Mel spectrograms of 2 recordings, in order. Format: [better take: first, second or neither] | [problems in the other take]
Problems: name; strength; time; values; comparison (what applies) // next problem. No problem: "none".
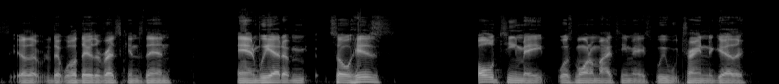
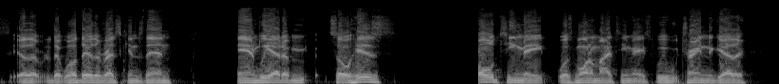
first | distortion; heavy; 6 dB below the speech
